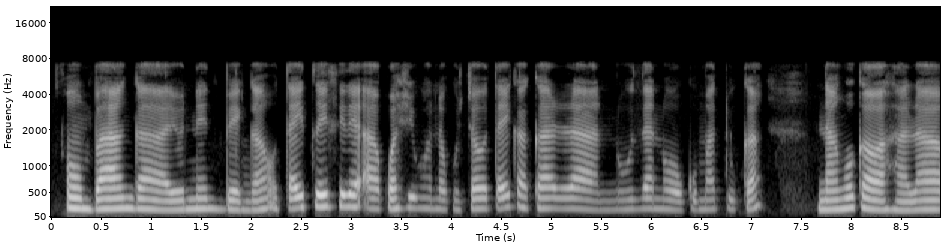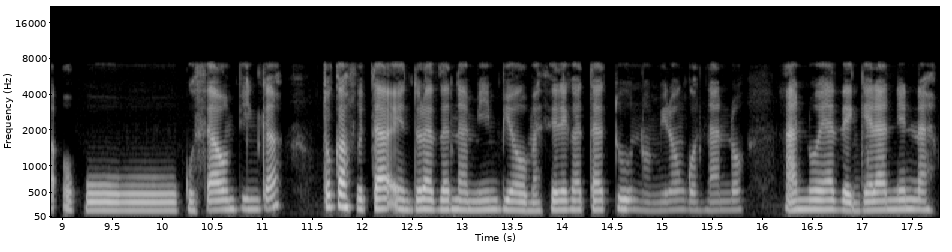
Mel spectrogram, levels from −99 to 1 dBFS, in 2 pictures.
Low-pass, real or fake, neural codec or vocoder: 7.2 kHz; real; none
